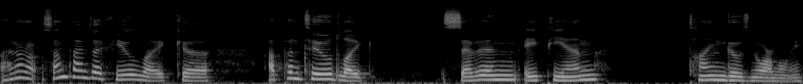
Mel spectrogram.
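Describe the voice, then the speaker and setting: Very slowly, a woman speaks at a medium pitch with a dark, mellow tone, captured in a very clean recording with a silent background. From Italy. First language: Italian. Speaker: miniature painter streamer. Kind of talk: casual live-stream chat. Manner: hesitant, searching for words.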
